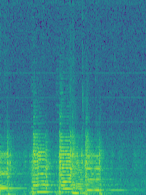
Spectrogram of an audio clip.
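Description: Electric guitar plays the intro sections with hybrid picking: a run of plucked notes and ringing harmonics in quick succession, clear and moderately loud with no talking.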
